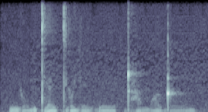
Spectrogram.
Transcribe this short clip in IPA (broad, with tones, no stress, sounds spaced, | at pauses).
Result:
nʲ oː˧ m tʲ a˥ i̯ tʲ ɔ˥ j e˧ i̯ ɓ e˥ | ɖʱ a˩ m ɑ˩ u̯ ɖ oː˩ m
